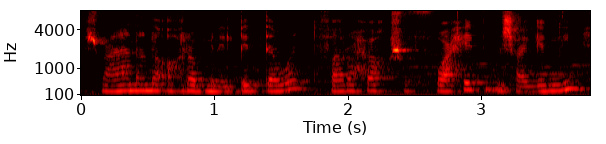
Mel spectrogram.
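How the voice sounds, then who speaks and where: A woman's voice: mid-range voice, fairly even intonation, racing, warm tone, lo-fi sound. A woman with an Egyptian Arabic accent giving casual advice straight to her own camera, emphatic and repeating phrases for stress. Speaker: advice vlogger. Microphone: self-filmed camera.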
